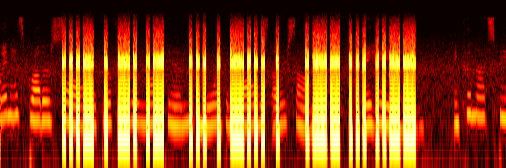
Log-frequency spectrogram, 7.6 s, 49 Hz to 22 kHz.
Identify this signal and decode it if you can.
Morse code (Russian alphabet), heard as a buzzer, hand-sent with a bug key, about 23 wpm, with speech in English. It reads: ЖЕНА СЕБЕ ВСЮ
